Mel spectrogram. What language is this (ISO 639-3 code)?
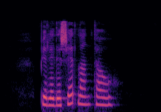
chm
